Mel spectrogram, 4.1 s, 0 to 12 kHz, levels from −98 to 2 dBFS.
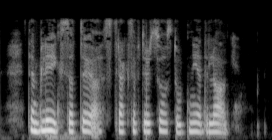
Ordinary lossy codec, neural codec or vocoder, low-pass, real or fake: MP3, 96 kbps; none; 7.2 kHz; real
